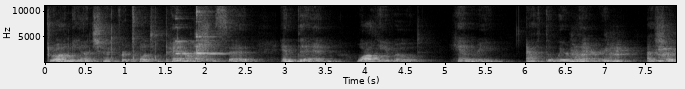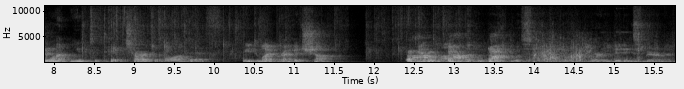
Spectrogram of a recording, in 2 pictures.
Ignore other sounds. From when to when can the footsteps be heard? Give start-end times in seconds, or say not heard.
13.2-15.7.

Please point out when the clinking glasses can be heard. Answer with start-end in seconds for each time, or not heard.
1.6-2.2.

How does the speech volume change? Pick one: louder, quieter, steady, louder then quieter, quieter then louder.
quieter.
